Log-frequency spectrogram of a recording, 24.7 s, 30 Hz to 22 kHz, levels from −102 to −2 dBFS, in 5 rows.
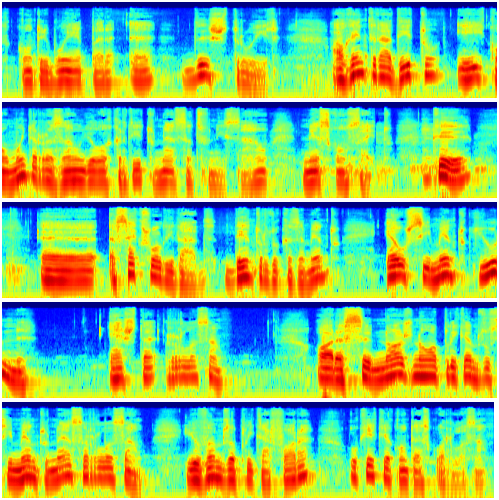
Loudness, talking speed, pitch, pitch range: -19 LUFS, 130 wpm, 110 Hz, 95-130 Hz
